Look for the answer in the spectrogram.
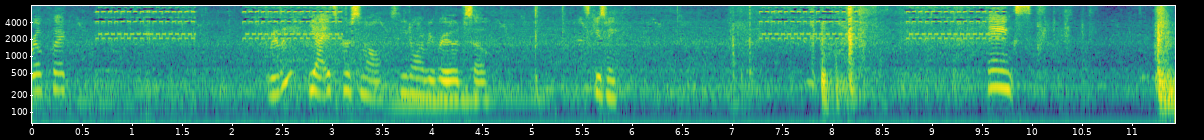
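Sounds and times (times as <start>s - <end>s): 
speech: 0.0s - 0.7s, 2.4s - 4.7s, 5.5s - 6.0s, 7.9s - 8.3s, 9.6s - 10.0s
phone ringing: 0.6s - 3.3s, 7.2s - 10.0s.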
